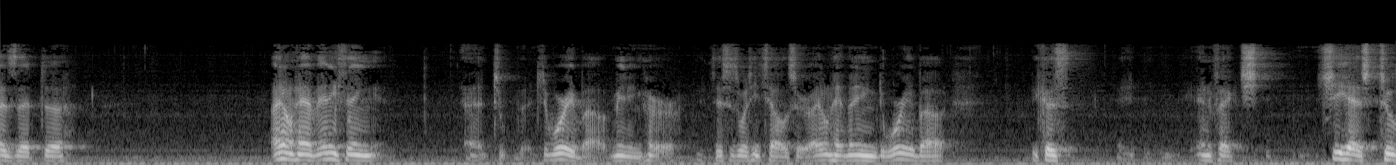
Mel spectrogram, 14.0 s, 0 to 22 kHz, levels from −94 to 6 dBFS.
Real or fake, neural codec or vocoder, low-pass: real; none; 7.2 kHz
